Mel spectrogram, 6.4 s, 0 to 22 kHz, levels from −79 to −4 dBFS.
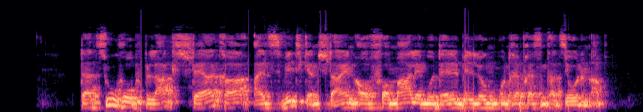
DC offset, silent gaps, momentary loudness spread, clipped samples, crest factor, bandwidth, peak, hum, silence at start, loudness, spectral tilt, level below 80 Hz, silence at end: under 0.1%; none; 4 LU; under 0.1%; 12 dB; 9.4 kHz; -6 dBFS; none; 0.8 s; -17 LUFS; -5 dB/octave; -48 dBFS; 0.35 s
